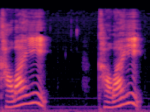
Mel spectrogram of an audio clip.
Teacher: 字是可爱，最后跟着一个意，表示形容词的标志， 读成卡哇伊。三调，低高高低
